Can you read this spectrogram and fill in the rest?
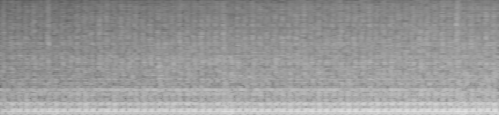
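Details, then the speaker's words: Warm Jetta after a makeshift resonator replacement using a salvaged resonator, clamps and muffler tape: low even idle rumble with a soft steady exhaust note and no puffing or ticking; quiet exhaust, only a small leak remaining. "you got a small leak back here at least from where it was it's much better yeah once that hard and said [ __ ] fix itself in theory not so much quieter than what you had"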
